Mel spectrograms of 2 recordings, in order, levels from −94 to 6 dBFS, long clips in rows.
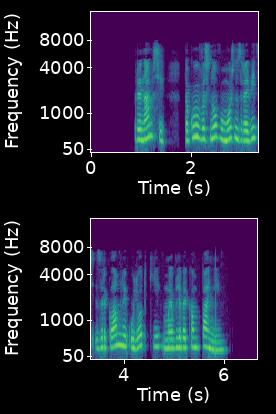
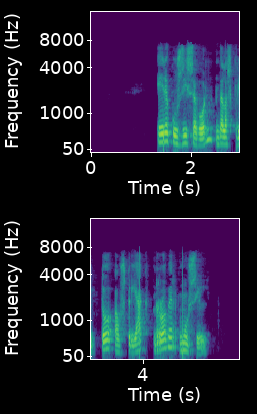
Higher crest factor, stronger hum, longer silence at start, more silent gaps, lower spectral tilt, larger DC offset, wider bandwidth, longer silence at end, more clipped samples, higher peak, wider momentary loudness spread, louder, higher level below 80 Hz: about the same, 16 dB vs 18 dB; neither; second, 0.9 s vs 1.35 s; first, 1.79-1.88 s vs none; about the same, -6 dB/octave vs -5 dB/octave; neither; about the same, 7.8 kHz vs 7.8 kHz; about the same, 0.65 s vs 0.65 s; neither; about the same, -4 dBFS vs -2 dBFS; about the same, 11 LU vs 9 LU; about the same, -19 LUFS vs -18 LUFS; second, -62 dBFS vs -56 dBFS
